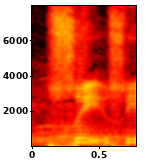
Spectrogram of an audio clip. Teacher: সি বলার সময় মুখটা একটু গোল করব মোটা করে সি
